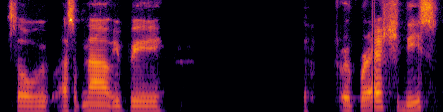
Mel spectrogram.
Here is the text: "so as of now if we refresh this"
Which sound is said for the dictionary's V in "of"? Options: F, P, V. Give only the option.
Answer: P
